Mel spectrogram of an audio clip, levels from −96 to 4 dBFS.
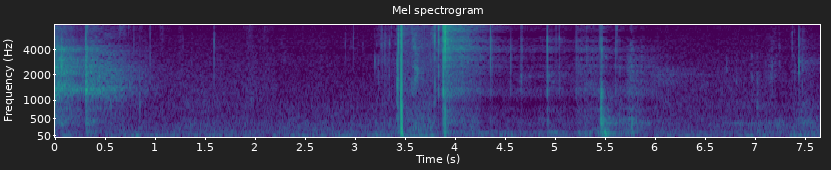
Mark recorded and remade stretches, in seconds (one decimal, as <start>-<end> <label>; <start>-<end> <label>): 0.0-0.5 remade; 0.5-3.8 recorded; 3.8-6.0 remade; 6.0-7.7 recorded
